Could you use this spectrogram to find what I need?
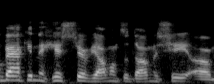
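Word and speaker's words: Yamato Damashi (大和魂): Because it's a, am I saying that right? Am I messing that up? Yamato Damashi? – No, you're saying it good. That's good. That's exactly how it's said.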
